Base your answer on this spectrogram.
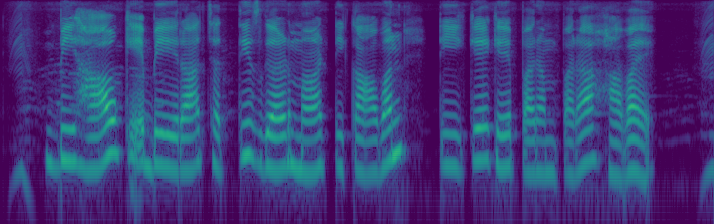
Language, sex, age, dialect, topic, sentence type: Chhattisgarhi, female, 51-55, Eastern, agriculture, statement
